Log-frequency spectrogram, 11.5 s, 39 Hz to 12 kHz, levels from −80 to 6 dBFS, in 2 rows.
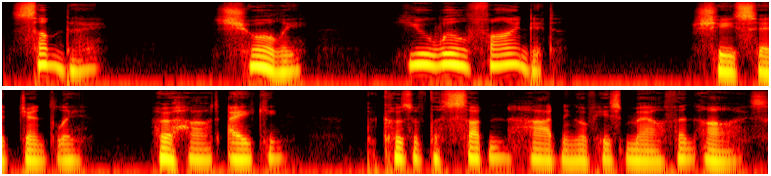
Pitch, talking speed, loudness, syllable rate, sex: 115 Hz, 110 wpm, -22 LUFS, 4.0 syllables/s, male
